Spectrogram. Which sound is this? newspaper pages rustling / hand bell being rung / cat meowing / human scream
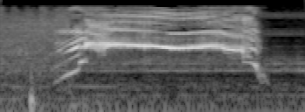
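human scream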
